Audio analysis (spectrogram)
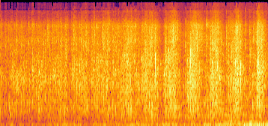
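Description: A crowd at a donation day at Ndiegeune elementary school claps for M. Diop, a dense, continuous round of applause heard from some distance that grows slightly stronger over a few seconds.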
